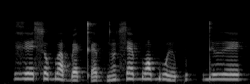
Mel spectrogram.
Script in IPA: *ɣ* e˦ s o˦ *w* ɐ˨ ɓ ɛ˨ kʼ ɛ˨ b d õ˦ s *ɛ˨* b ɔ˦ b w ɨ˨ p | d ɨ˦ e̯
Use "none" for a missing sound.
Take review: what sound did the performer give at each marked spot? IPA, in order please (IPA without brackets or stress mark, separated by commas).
ɣ, b, ɛ˦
